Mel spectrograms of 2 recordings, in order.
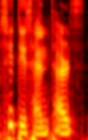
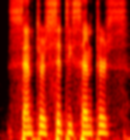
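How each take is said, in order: First: Slow, drawn-out smug "City centers."; mock-smug slow repeat. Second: Said in the usual way. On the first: Shown as a demonstration. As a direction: stretch out "City centers." like a know-it-all. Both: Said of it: "I am so smart".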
